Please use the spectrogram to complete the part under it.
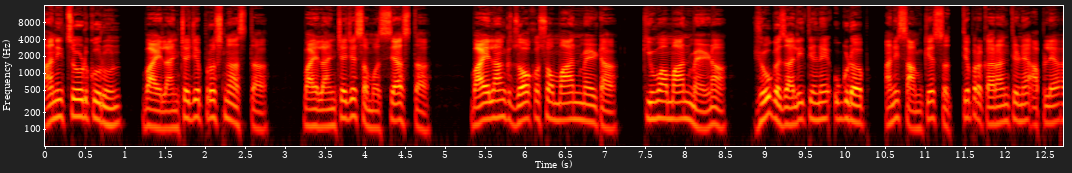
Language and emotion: Goan Konkani, neutral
